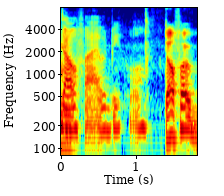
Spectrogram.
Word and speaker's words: Delphi: Yeah, I think Delphi is probably how it's supposed to be pronounced, but a lot of people call it Delphi. Kind of like the car company, Delphi.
